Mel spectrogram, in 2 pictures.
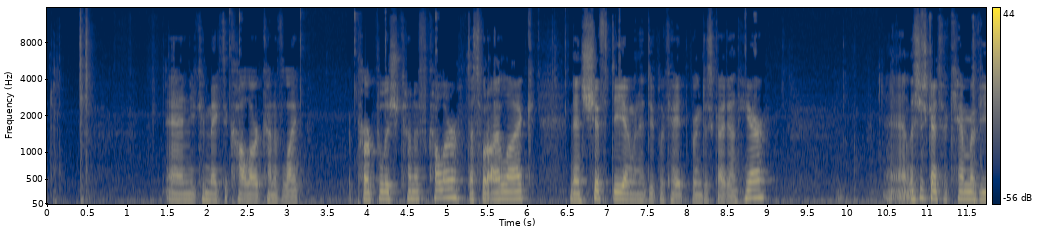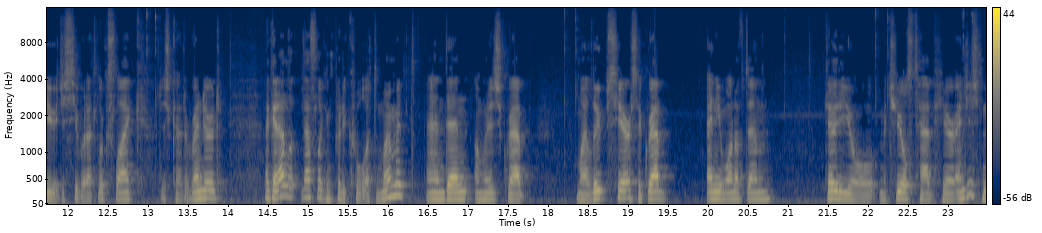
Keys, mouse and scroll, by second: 2.3 click, 6.6-6.9 scroll down 1, 7.0 shift+d, 9.1-9.5 scroll down 4, 9.5-10.4 scroll up 3, 10.4 g, 11.6 KP_0, 12.3 z, 13.8-14.5 scroll up 2, 15.2-16.6 scroll up 2, 18.2 click, 22.0 click, 23.2 click.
